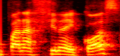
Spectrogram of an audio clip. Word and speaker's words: Panathinaikos: com o Panathinaikos, falei certo? Sim.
